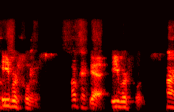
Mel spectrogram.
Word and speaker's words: Eberflus: Oh, it's Eberflus. Eberflus.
